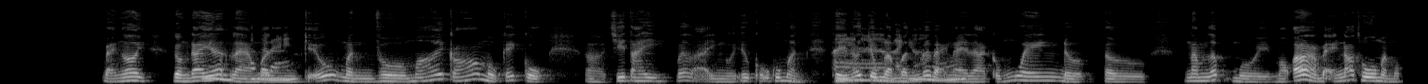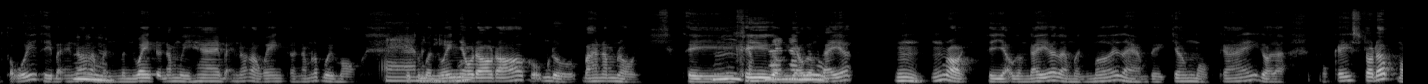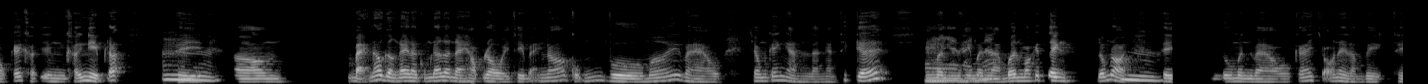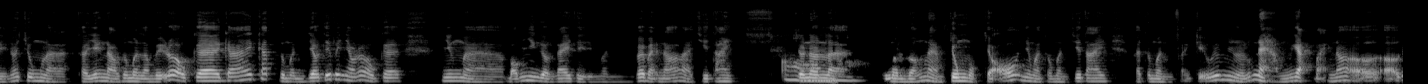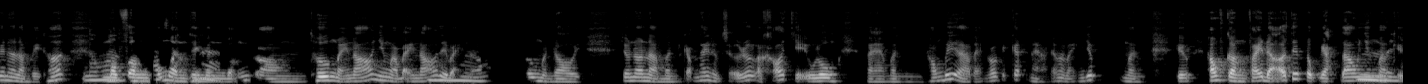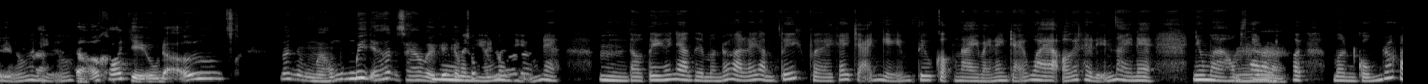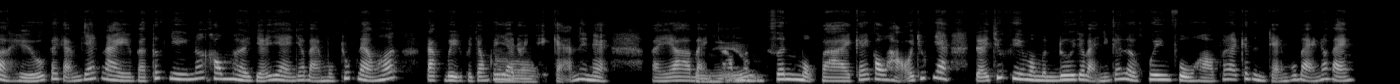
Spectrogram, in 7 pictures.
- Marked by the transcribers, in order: in English: "startup"; tapping; tsk
- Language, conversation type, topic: Vietnamese, advice, Làm sao để tiếp tục làm việc chuyên nghiệp khi phải gặp người yêu cũ ở nơi làm việc?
